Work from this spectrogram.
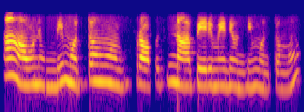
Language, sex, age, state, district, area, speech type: Telugu, female, 18-30, Andhra Pradesh, Krishna, urban, conversation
